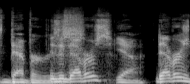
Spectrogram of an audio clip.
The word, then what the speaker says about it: Devers: Raphael Divers. Is that how you say it? Right. It's Devers.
